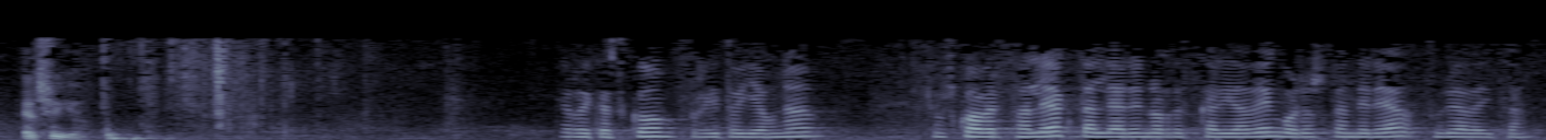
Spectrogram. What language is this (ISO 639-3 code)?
eus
